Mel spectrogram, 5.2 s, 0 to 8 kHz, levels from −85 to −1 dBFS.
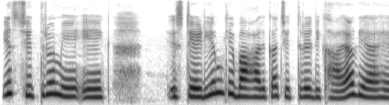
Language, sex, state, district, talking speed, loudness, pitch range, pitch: Hindi, female, Jharkhand, Ranchi, 140 wpm, -17 LUFS, 235-305 Hz, 245 Hz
